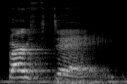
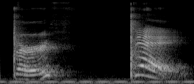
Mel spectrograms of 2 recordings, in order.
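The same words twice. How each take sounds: First: Said in the usual way. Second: "Birthday" split into two beats, a clear pause between Birth and day; syllable by syllable. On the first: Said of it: "gonna say a word". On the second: Shown as a demonstration. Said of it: "clap the syllables".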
